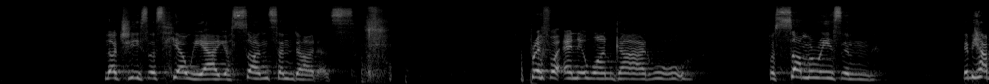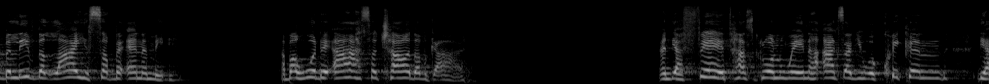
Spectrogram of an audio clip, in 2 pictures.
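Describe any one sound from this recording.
A young woman sings in phrases with pauses between them.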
